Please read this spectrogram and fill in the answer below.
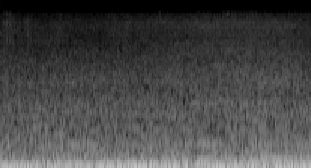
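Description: Steady low rumble of city street traffic, with a faint hum coming in partway through.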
